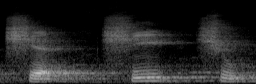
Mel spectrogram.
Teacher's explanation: syin yang titik tiga ini nafas atau anginnya meluas intisyar menyebar di dalam mulut kita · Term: tafasi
